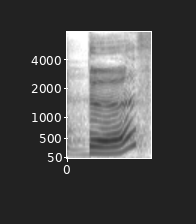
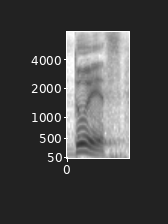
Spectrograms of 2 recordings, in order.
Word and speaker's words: does: A palavrinha does, tá? Você não diz does. É does, como se fosse o D, o A com o circunflexo e a letra S, tá?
